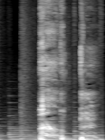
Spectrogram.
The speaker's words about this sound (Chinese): 啊，我最近有些咳嗽，觉得有些气喘。还有点头疼。 青青也说着，还咳嗽了几声。他故意泡了一个小时的冷水澡，把自己冻感冒了才过来的。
